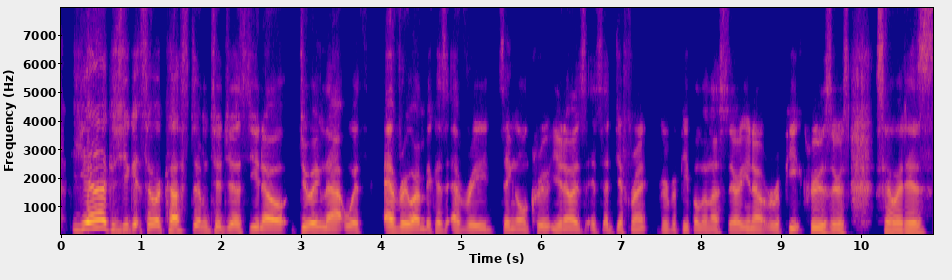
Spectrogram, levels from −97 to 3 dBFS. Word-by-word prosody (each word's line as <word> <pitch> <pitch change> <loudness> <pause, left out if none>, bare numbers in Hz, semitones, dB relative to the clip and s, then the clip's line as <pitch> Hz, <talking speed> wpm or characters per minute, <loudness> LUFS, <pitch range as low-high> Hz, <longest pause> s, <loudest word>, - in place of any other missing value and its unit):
Yeah, 235 +7 +9
'cause 185 -7 -8
you 185 - -5
get 195 +2 -3
so 185 -1 +1
accustomed 165 -1 +2
to 160 -3 -4
just, 130 -1 -4
you 145 -1 -3
know, 115 -4 +4 0.2
doing 145 +1 +1
that 115 -3 +1
with 115 -1 -3 0.3
everyone 135 -5 +4
because 110 0 -6
every 120 -2 -3
single 110 -2 -5
crew, 115 -1 -5
you 115 0 -4
know, 100 -1 +1
is 95 -2 -3
is 95 -2 -12
a 100 - -5
different 110 +1 -5
group 110 -1 -9
of 100 - -12
people 100 -4 -7
unless 90 -1 -6
they're, 90 0 -2
you 95 +1 -4
know, 90 -2 0
repeat 95 +7 -6
cruisers. 105 -7 -1 0.3
So, 115 -2 -1
it 110 0 0
is 110 -2 0
115 Hz, 200 wpm, -30 LUFS, 105-145 Hz, 0.3 s, Yeah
